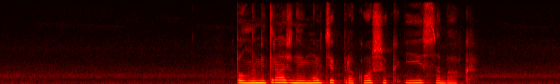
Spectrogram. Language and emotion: Russian, neutral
